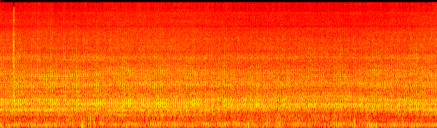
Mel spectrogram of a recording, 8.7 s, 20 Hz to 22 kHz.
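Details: 2013 Honda Accord EX-L V6 warming up in cold weather runs steadily with a fast, uneven clapping tap of about four a second over the idle; it happens every cold warm-up, and the cause is not yet pinned down.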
